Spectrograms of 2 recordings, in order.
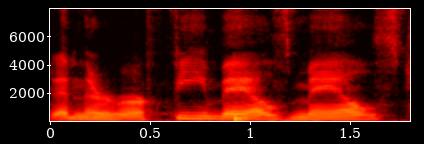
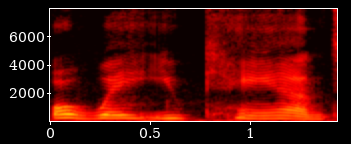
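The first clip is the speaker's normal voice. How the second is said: mock teasing tone, higher pitch; 5 semitones higher than usual. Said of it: "are teasing him".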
